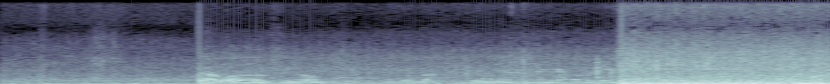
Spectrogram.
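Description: Several young men talk with animation close by.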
